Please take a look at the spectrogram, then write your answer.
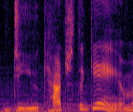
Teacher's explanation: raising your pitch slightly on questions like, do you catch the game? It makes it sound more like a question.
